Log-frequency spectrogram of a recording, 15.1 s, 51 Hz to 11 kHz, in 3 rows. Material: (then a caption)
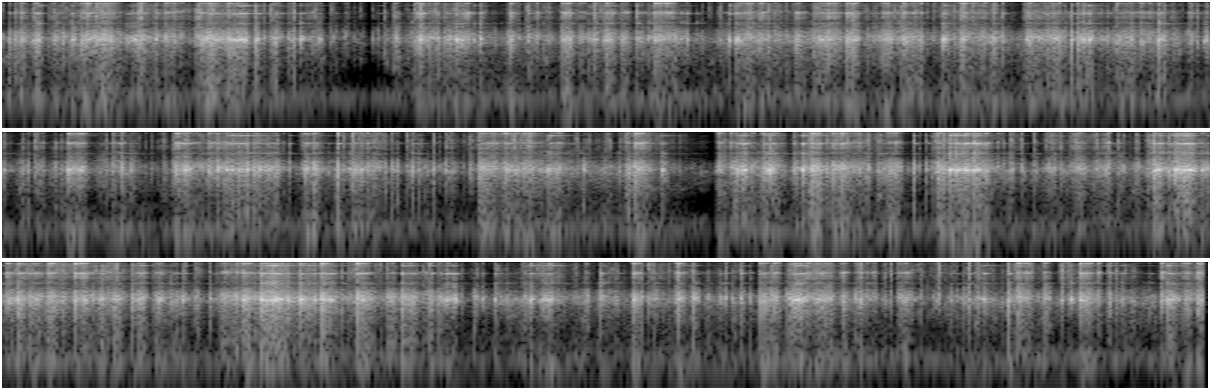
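Glass. About 15 solid coloured glass marbles on a white ceramic plate are tapped and stirred with a wooden stick, giving a dense stream of bright clinks and rolling rattles. The clicks are sharp and short with almost no low end, and they continue through the whole clip with brief quiet gaps.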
